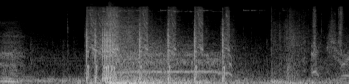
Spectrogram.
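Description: A rocket blast in the XCOM strategy game, a heavy boom followed by crackling debris and scattered impacts, fairly loud with a fading rumble and no speech.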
